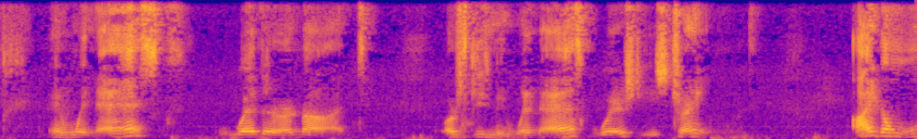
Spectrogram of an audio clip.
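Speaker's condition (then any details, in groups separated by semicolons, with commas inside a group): Cerebral palsy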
